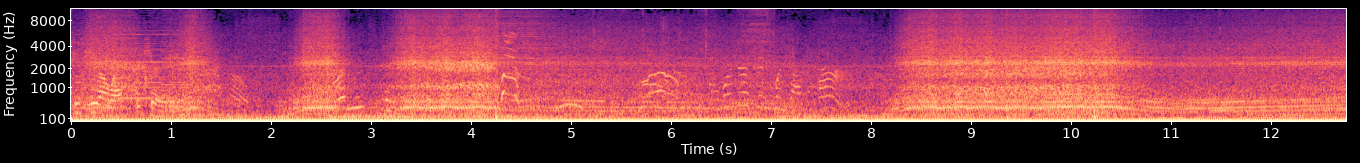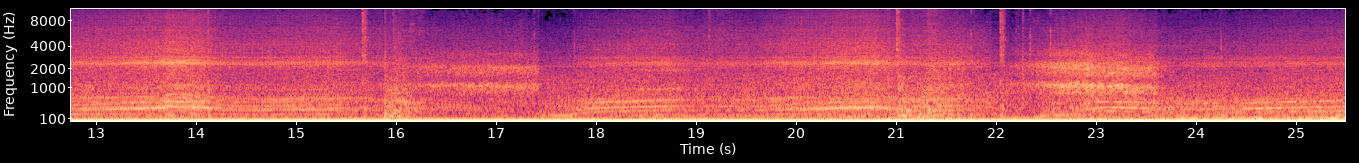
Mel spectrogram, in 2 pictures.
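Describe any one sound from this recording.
A car engine hums and revs up and down as it drives.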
